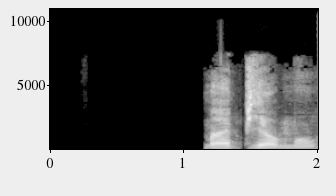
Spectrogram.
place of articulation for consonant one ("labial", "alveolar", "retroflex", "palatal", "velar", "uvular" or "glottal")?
labial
